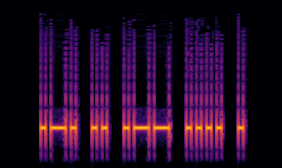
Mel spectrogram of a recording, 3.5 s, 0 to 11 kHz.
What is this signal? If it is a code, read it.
Morse code, heard as a keyed tone, about 19 wpm, 800 Hz. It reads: RIWHE
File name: CW / DET / 1 3 1500C S B 18wpm 1916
